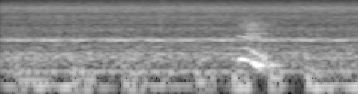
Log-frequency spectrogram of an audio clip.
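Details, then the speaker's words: Rack-mount home lab server before soundproof wooden cabinet: constant airy rush with a fixed high-pitched whine; loud cooling fans. "without having to constantly endure the deafening sound of cooling fans."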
